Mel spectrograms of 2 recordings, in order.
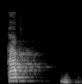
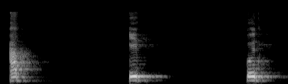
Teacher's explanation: At ini suaranya tertahan at. Pas dilepas baru keluar udaranya. At at ya. Jadi ee syiddah dulu baru hames.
